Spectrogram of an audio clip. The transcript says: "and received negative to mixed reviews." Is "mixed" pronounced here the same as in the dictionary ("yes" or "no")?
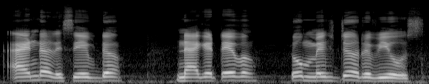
no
